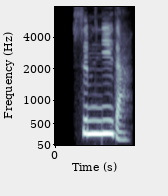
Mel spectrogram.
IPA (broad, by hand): 씀니다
